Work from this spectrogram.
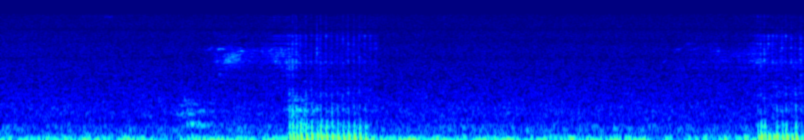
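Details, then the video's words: Bulldog snoring while sleeping with eyes open; steady deep, gravelly low rumble with louder snorting surges around mid-clip and near the end. "Bulldog Túrin roncando acordado"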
